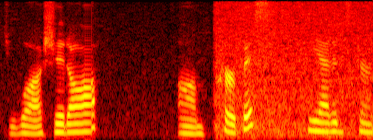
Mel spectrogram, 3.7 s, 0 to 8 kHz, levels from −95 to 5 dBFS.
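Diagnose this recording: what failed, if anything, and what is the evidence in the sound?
Call processing: the noise suppressor pulls noise-dominated bands down by about 16 dB, frame by frame, throughout. The background dips between phrases and swells back under the speech, and the room noise rises roughly 2 seconds in.

Network: a burst of packet loss from 0.86 to 0.94 s. The receiver stretched the last sound for about 60 ms, fading it into a held buzz or hiss, then resumed further along, so roughly 60 ms of the speech is simply missing.

Network, with concealment in the decoder: short concealed packet loss at 1.68 to 1.72 s. About 20 ms never arrived, and 18 ms of synthesised continuation bridges the gap, heard as a brief smear or wobble before blending back. The G.722 band-limit above 8 kHz is unaffected.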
